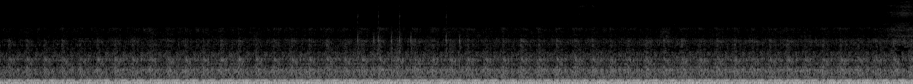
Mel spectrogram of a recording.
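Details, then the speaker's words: Ford 6.0 Powerstroke diesel after a remanufactured FICM replaced one with shorted coil drivers: steady idle with a faint uneven lope; contribution test shows cylinder 7 dropping and a weird turbo sound; down one cylinder from a faulty injector. "Yeah, I can feel it in the truck the way it's driving, or at least down one cylinder."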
